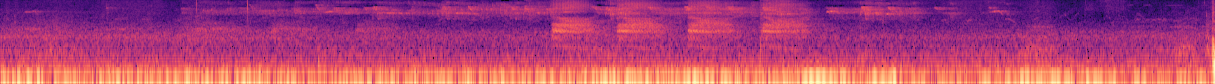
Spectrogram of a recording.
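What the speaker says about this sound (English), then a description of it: "The birds are coming alive, celebrating the joy of this moment." Birds call at a red dawn, with a crow giving a few clear caws at medium distance against a steady background of crickets and insects, and no talking.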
